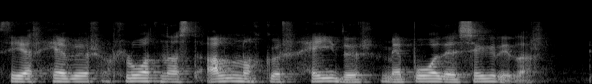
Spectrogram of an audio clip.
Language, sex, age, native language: Icelandic, male, 20-29, Chinese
